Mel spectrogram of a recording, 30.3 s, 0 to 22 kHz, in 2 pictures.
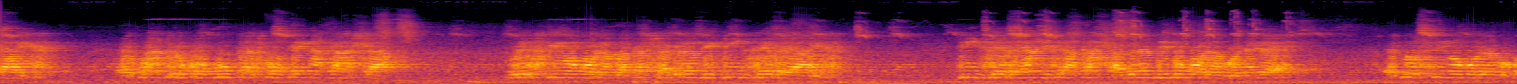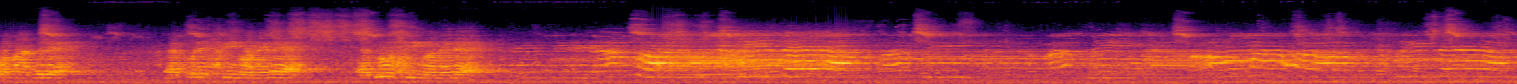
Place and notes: Aclimação, São Paulo - Seller from his truck announcing some strawberries
From the window of the flat, recording of a seller of strawberries above the park Aclimaçao, Sao Paulo.
Recorded by a binaural Setup of 2 x Primo Microphones on a Zoom H1 Recorder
